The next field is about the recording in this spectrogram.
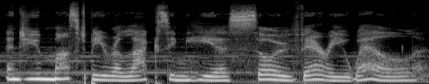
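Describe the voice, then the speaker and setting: A woman reads a children's bedtime meditation at an extremely slow, unhurried pace. Her voice is soft, mellow and hushed, with a soothing, breathy gentleness. Quiet music plays behind her. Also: mid-range voice, steady tone. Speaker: meditation narrator. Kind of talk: children's sleep meditation storytelling, scripted narration.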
